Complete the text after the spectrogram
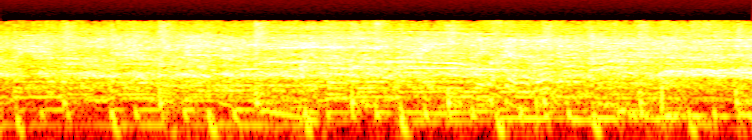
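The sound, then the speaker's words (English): A loud, dense crowd roar fills the whole stretch, a steady wall of cheering and yelling with scattered whoops rising out of it, never dropping off, as the crowd goes wild while Hulk Hogan poses and works the crowd. “The Hulk is posing, and the place is going nuts.”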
